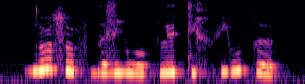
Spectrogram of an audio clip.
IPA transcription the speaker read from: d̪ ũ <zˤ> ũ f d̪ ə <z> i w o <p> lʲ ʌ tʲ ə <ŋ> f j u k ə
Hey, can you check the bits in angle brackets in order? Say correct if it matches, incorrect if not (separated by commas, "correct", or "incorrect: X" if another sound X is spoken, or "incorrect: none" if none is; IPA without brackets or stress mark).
incorrect: sˤ, correct, incorrect: k, incorrect: x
